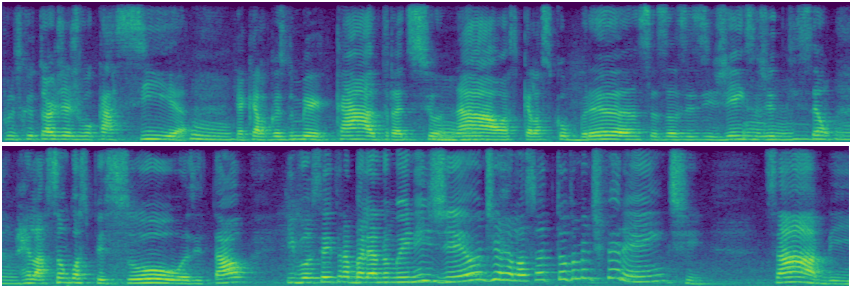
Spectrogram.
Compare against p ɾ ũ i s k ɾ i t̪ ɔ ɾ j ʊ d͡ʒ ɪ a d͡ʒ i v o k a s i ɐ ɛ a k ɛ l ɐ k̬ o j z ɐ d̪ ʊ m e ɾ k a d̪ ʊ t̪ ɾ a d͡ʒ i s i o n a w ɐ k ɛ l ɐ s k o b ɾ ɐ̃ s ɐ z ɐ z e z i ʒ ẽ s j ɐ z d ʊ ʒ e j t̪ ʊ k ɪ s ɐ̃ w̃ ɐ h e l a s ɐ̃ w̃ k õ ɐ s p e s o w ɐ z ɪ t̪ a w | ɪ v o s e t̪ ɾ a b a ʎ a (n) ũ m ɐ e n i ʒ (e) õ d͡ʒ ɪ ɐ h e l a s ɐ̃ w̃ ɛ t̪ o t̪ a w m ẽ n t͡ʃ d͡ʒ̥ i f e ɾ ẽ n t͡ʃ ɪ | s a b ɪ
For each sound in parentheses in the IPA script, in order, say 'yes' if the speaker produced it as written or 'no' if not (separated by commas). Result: yes, yes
